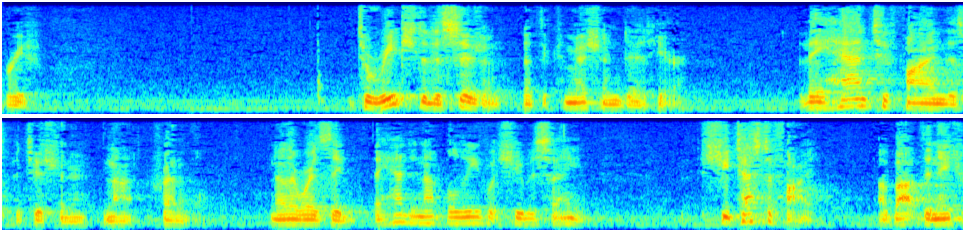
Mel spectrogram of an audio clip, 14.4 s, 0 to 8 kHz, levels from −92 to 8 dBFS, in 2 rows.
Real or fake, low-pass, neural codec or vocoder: real; 7.2 kHz; none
